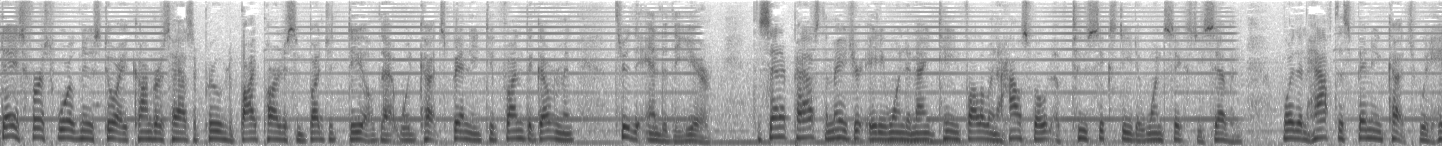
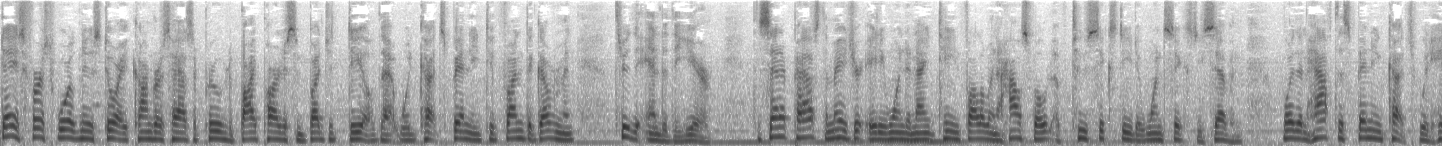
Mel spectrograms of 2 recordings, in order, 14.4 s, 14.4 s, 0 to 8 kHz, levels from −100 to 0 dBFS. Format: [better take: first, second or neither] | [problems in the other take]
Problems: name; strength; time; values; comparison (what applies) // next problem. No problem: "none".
second | background sound (Bowed string instrument); 15 dB below the speech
